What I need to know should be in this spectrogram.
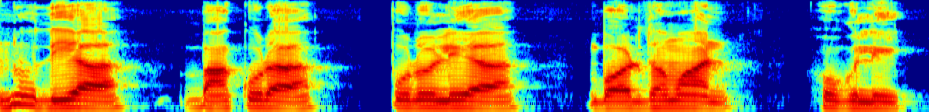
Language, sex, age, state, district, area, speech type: Bengali, male, 30-45, West Bengal, Nadia, rural, spontaneous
